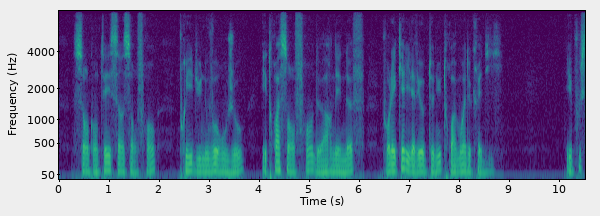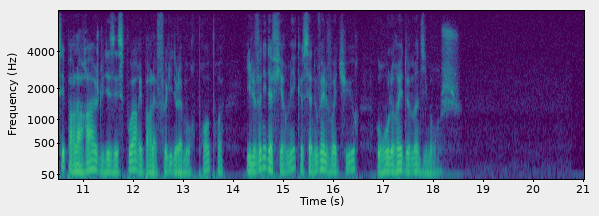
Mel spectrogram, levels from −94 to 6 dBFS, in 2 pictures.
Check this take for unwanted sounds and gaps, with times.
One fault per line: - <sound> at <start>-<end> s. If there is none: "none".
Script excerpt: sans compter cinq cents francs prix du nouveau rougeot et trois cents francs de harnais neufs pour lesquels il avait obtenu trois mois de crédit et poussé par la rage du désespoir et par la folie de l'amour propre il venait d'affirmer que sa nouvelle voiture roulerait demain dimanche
none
